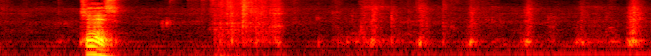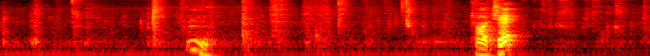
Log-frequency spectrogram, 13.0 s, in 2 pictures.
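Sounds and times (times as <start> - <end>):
person chewing crusty bread: 1.6 - 11.2, 11.8 - 13.0
short vocal sound: 8.3 - 8.8.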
